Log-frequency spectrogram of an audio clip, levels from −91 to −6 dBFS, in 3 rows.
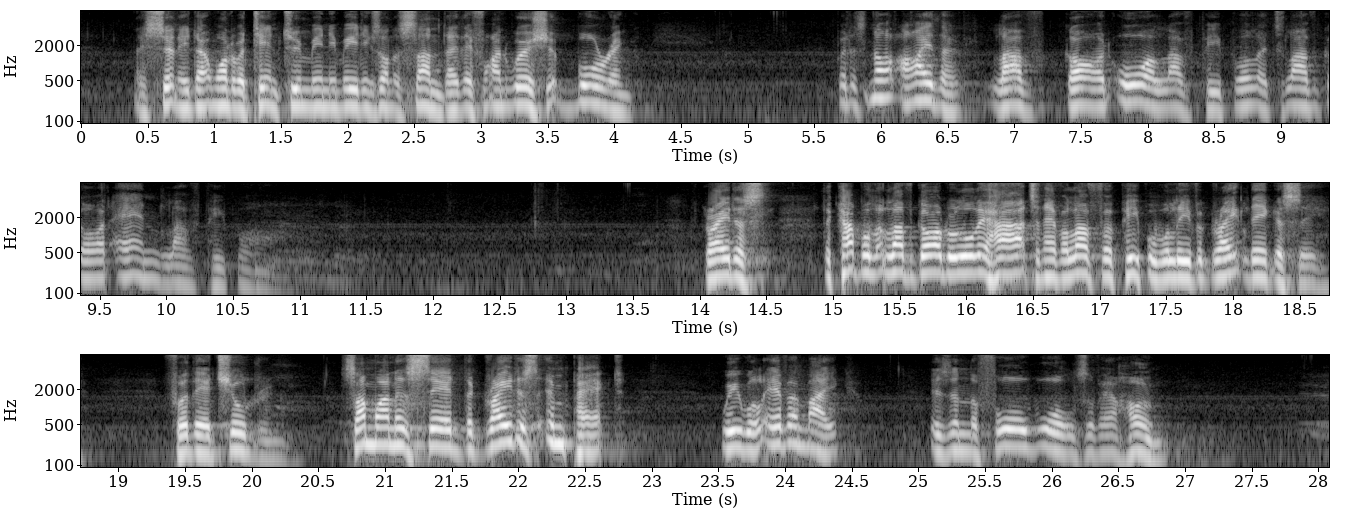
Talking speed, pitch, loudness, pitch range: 155 wpm, 180 Hz, -20 LUFS, 155-195 Hz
